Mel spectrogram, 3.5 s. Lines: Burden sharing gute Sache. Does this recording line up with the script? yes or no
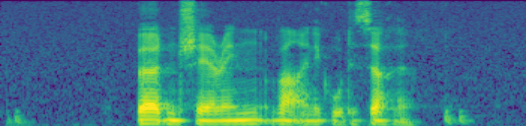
no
